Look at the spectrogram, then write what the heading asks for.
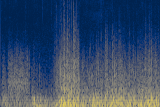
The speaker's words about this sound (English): Forgive the sound of the wind that's pretty loud. Prayer by the Peace Bridge again.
